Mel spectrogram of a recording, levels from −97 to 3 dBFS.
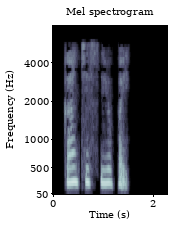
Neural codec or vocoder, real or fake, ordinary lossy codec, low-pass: none; real; MP3, 24 kbps; 7.2 kHz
